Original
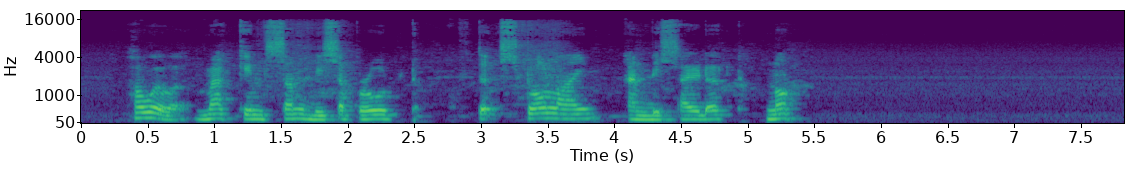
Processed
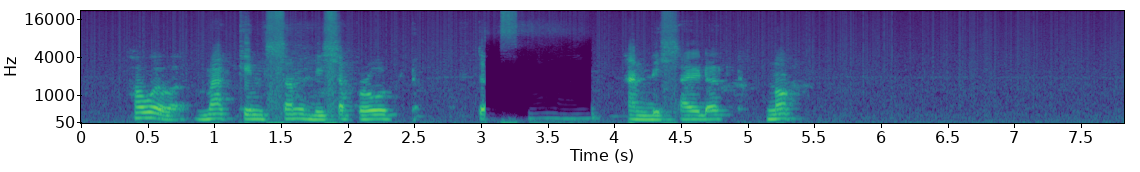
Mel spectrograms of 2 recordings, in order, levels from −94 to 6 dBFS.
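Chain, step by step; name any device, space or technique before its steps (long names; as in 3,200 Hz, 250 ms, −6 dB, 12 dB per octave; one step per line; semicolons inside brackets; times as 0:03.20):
record under a worn stylus (stylus tracing distortion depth 0.13 ms; surface crackle 150 per second −35 dBFS; pink noise bed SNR 28 dB)
0:03.02–0:03.83: elliptic band-stop filter 130–9,500 Hz, stop band 60 dB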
